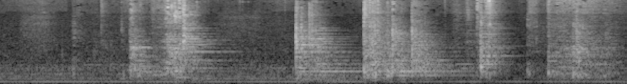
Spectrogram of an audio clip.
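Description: Sheet-steel side panel of an IKEA Kolbjörn cabinet being flipped over on a wooden floor: a series of metallic clanks and rattles, each ringing briefly, the longest just over two seconds in.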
